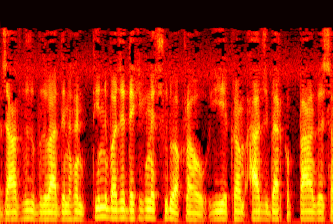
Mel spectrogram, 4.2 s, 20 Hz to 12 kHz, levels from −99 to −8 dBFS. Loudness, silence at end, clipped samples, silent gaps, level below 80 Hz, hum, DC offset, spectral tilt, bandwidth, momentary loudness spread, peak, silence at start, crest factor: -28 LUFS; 0 s; under 0.1%; none; -64 dBFS; none; under 0.1%; -5 dB/octave; 8 kHz; 4 LU; -8 dBFS; 0 s; 20 dB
